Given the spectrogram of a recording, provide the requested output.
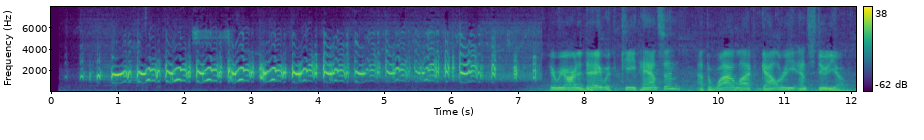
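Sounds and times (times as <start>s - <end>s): bird calls: 0.1s - 7.4s.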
